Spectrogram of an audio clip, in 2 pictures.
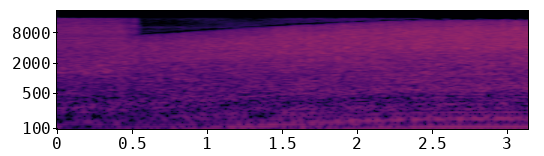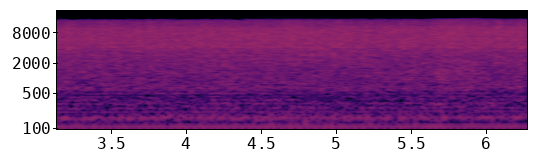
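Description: A Lancair Legacy FG aircraft's small engine drones steadily in the X-Plane 10 flight simulator, a constant even hum at moderate level with no speech.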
